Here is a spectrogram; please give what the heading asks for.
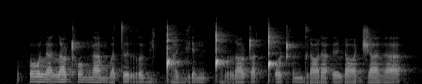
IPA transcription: θɔla lɑʈʰɔ ŋamba tərɔbʲɛ ɡ͡ǃa bʲəɾɛŋɛɡ͡ǃɑ rɑʈɑ ǃʼɔʈʰəŋɡə ɾɑɾaʔɛl ɾɑ d͡ʒaða

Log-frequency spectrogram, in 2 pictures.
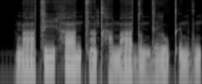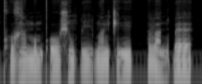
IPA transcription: ŋaː˨t͡siː˦ haː˦nt͡sã˨kʰa˨maː˦ dʊ˨ndɪ˨lu˦ kʼɪ˨mɡu˦ŋ kʰʊ˨ɣã˦ mo˦mkʼoː˨ʃũ˦ k͡piː˨ bã˦ŋt͡ʃĩ˨˦ | βa˨nk͡pɛ˦

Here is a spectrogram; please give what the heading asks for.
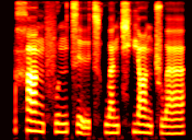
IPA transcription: xɑ˥˨ŋfʊ˨˦ŋ t͡sḛ˨˩ɪ̯t͡sʰwa˦nt͡ɕʰjɑ˥˨ŋʈ͡ʂwä˨˦

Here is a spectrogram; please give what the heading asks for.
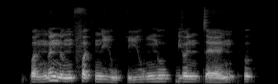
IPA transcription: pɐ˨˥ŋ ɵ˧nʊ˥ŋfɐ˧k̚ n̪iː˨˩whiː˨˧wn̪uː˧p̚ jɵ˧nt̪ɛː˨˥ŋ pʰʊ˧k̚

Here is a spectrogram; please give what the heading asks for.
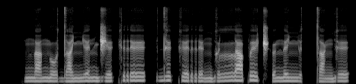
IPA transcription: n̪a˩n̪o˩ da˩ ɲe˧nd͡ʒe˧kre˥ | de˥ ke˧re˩ŋɡʏ˧ lːa˥pe˥t͡ʃʼʏ˧n̪e˧ ɲʏ˩tːa˩ŋɡe˧

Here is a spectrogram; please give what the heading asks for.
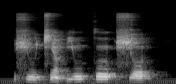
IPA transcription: ɕu˧t͡ɕã˧pju˥˧ ko˦ʔɕɔ˨t̚

